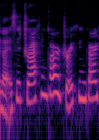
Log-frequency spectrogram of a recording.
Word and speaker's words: Drakengard: say that is it Dragon guard Drake and guard he says Drake and guard because it's Drake right like a dragon um we're watching the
